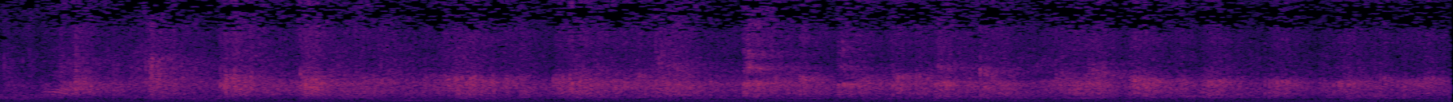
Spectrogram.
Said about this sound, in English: All right. You don't have to clap. I mean, I've finished preaching. I don't need clapping to assure me that I've preached a good message.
